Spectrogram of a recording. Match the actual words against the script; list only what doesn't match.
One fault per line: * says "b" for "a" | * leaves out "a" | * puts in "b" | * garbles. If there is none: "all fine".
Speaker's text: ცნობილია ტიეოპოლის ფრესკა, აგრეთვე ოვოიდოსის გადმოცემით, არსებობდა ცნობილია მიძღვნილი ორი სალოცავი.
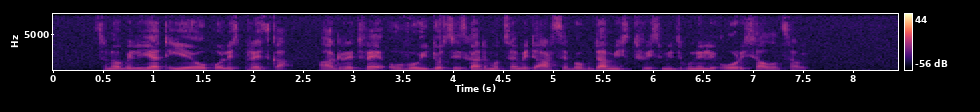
* says "მისთვის" for "ცნობილია"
